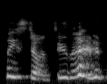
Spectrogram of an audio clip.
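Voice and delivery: high, laughing plea; laughing protest. Retold or imitated. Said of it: "And I'm like".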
